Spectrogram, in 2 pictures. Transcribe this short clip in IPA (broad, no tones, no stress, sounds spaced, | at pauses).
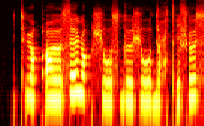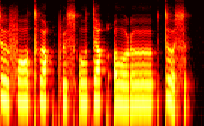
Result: tʰ y qʼ œː s ɛ ɳ ʉ q ʃ oː s ɡ ø ʃ oː d y ħ tʼ i s ɽ ø s ø f ɔ tʰ ɵː q pʼ ʉ s ʔ o t ɛ q ʔ oː ɽ ɵː | t ɵ s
